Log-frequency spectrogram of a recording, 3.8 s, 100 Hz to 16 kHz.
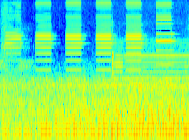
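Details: Killer RC Super Bee kill switch on a Losi 5ive-T 2.0 during setup: an even run of short beeps, about one every 0.6 s, counts out the cutoff setting. It lands on five instead of the intended six.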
